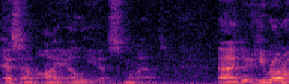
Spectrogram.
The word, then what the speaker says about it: Smiles: In fact, one of the best books representing this was a public writer and philanthropist and social critic named Samuel Smiles, spelled like Smiles, S-M-I-L-E-S, Smiles.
